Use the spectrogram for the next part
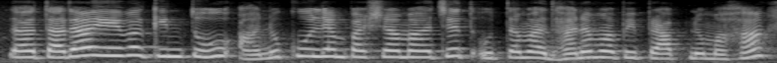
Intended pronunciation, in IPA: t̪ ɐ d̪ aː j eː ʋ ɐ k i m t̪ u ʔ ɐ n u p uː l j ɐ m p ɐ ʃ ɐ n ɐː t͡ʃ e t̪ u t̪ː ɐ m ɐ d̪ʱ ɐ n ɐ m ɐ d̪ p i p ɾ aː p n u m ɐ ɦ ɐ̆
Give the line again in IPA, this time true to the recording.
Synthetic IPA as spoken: t̪ ɐ d̪ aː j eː ʋ ɐ k i n t̪ u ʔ ɐ n u k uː l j ɐ m p ɐ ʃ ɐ m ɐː t͡ʃ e t̪ u t̪ː ɐ m ɐ d̪ʱ ɐ n ɐ m ɐ p i p ɾ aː p n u m ɐ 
